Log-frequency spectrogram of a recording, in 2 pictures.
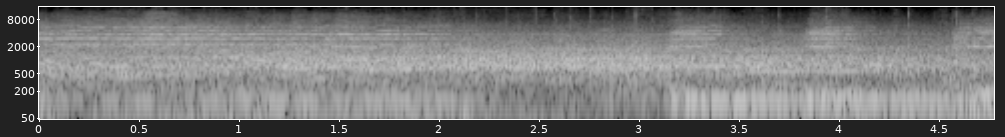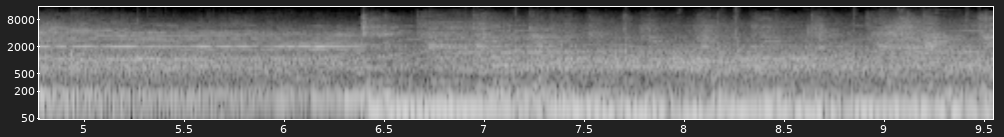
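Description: A large stadium crowd at an American football game roars and cheers continuously, loud and dense throughout, with sustained tones ringing through the din and a deeper swell in the final seconds.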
